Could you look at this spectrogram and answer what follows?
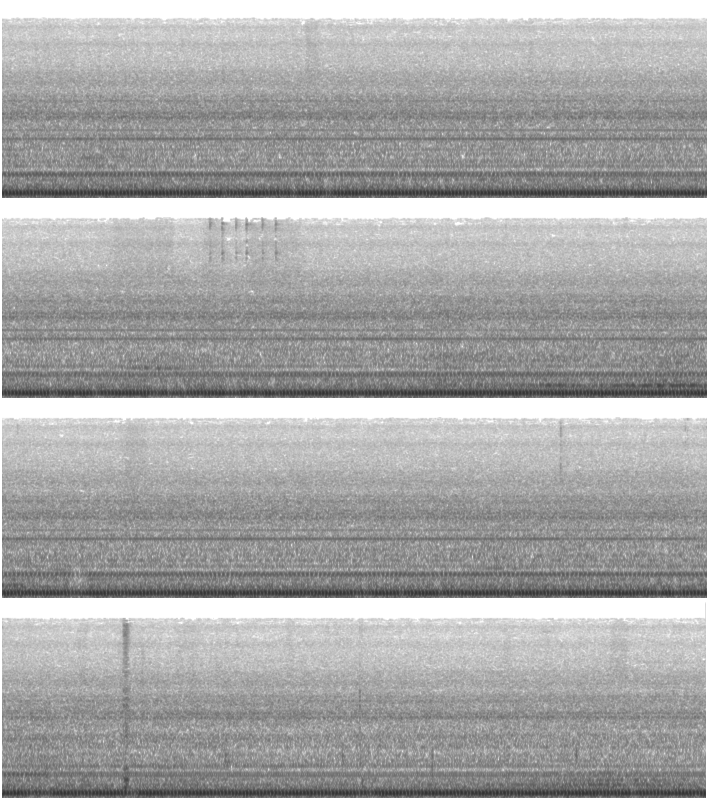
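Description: Diode laser cutter running: a steady drone from its fans and motors, with thin steady whines above it, as the laser head makes its passes through ABS plastic. One of the higher whines stops about three quarters of the way through, and a single sharp click follows soon after.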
